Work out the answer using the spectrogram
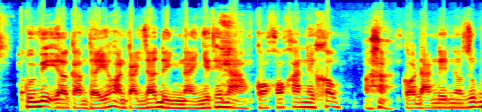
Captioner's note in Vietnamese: khịt mũi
